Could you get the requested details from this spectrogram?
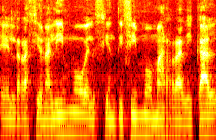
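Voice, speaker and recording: A man speaks with a strong Málaga accent at a moderate pace. His pitch sits fairly low. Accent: Málaga Andalusian accent, strong. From Andalusia, Alhama de Granada. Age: 40s. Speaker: panel moderator. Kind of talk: panel moderation and introductions.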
